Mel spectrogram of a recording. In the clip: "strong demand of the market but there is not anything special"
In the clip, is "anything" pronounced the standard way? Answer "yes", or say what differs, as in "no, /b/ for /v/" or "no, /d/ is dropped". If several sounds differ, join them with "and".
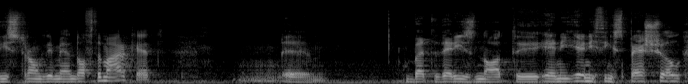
yes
